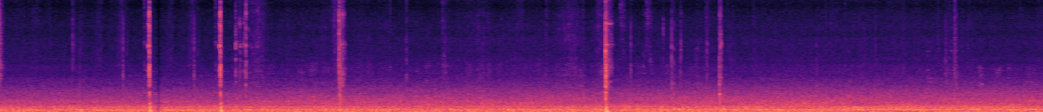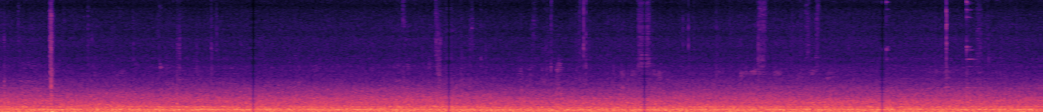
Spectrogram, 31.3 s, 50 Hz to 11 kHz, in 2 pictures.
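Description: Steady roar of a Boeing 747-8 airliner cabin, with a few sharp clicks and knocks from a business-class tray table being released and pulled out. The loudest knock comes about nine seconds in.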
